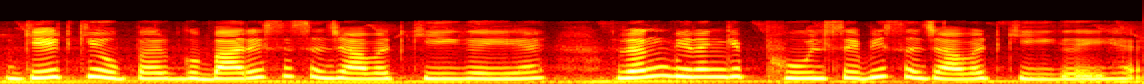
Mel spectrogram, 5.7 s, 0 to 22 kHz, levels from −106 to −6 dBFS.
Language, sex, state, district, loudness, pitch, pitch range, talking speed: Hindi, female, Bihar, Saran, -16 LUFS, 285 Hz, 265-320 Hz, 190 wpm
